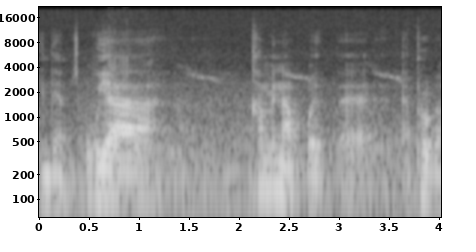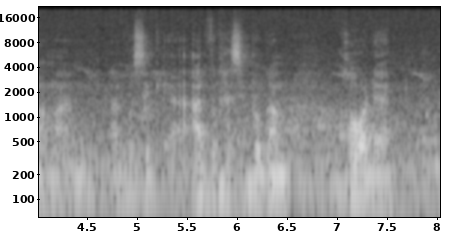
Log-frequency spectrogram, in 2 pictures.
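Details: Senior high school student who has stammered since childhood, noticed around age 4 to 5, described as a genetic condition that runs in the family; stuttering.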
